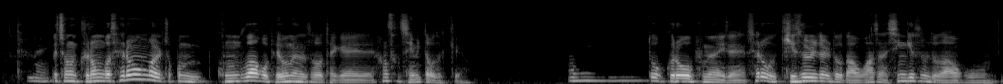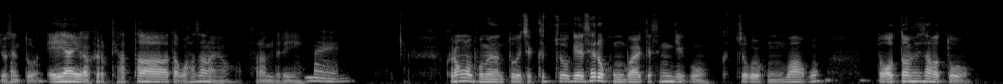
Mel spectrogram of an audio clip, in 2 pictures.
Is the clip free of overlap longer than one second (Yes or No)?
Yes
